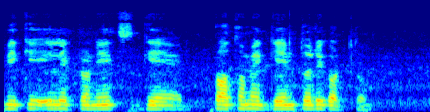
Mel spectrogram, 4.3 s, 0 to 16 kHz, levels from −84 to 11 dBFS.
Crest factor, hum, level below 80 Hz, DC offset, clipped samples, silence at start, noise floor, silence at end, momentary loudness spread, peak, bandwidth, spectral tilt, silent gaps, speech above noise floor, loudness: 20 dB; none; -60 dBFS; under 0.1%; under 0.1%; 0.05 s; -55 dBFS; 0.6 s; 13 LU; -4 dBFS; 10 kHz; -6.5 dB/octave; none; 31 dB; -24 LUFS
